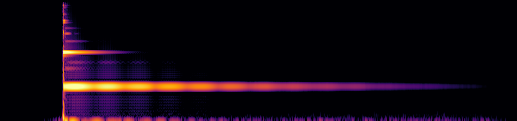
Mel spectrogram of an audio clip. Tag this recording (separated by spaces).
chime clink cup glass hit reverb sound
